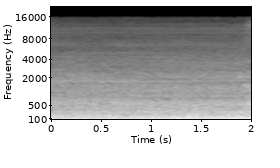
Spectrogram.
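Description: Low, steady engine rumble heard from inside a vehicle's cab as it idles.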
